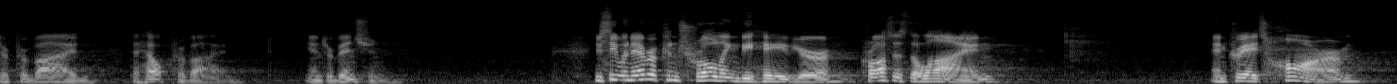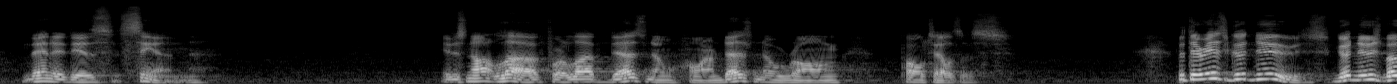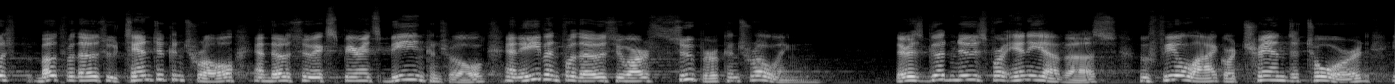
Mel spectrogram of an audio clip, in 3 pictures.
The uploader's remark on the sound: Recorded live during the Sunday worship service.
